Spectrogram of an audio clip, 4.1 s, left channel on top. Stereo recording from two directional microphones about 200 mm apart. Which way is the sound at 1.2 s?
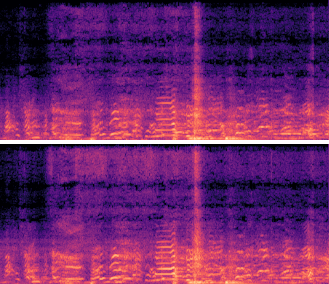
35° right (ahead or behind).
